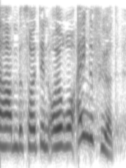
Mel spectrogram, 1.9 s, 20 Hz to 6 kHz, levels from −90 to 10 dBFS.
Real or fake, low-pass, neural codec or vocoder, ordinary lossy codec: real; 5.4 kHz; none; none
